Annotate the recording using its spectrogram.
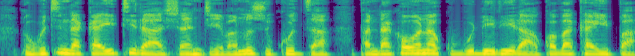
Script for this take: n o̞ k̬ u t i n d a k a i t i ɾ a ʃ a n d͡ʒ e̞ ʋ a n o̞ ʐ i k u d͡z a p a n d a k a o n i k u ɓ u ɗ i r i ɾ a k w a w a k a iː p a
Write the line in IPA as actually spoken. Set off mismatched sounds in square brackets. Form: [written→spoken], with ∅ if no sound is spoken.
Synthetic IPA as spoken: n o̞ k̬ u t i n d a k a i t i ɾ a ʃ a n d͡ʒ e̞ ʋ a n o̞ ʐ i k u d͡z a p a n d a k a o n [i→a] k u ɓ u ɗ i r i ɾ a k w a [w→ʋ] a k a iː p a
